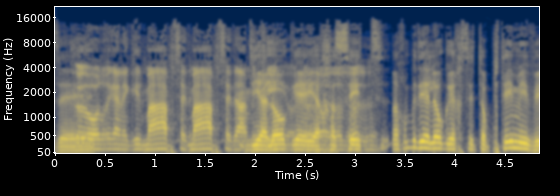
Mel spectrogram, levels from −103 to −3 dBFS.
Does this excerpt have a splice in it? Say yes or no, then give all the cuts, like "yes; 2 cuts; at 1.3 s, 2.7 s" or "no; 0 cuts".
yes; 2 cuts; at 1.3 s, 3.4 s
